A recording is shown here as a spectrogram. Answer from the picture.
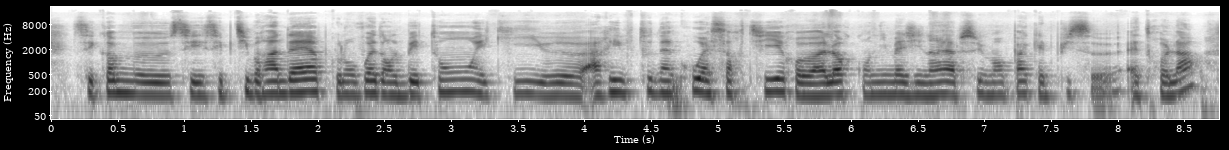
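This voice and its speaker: Over a very clean recording with a silent background, a woman speaks at a moderate pace in a flat monotone with a fairly low pitch. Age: 50s. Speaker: visual artist, former psychoanalyst. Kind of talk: interview. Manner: hesitant, with frequent fillers.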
